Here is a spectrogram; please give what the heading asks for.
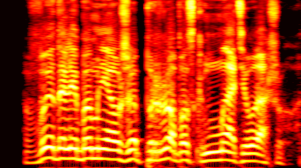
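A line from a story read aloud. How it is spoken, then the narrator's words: Yelling. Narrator (Russian): заорал я на придурков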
